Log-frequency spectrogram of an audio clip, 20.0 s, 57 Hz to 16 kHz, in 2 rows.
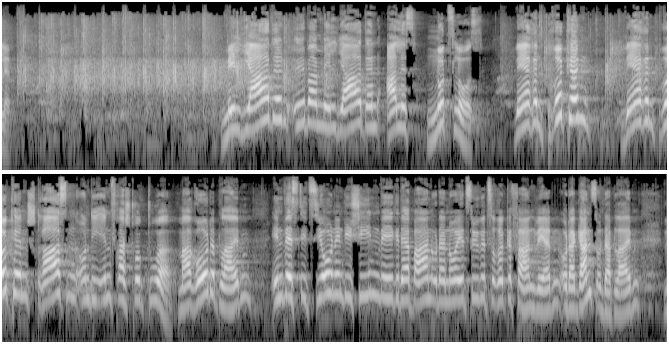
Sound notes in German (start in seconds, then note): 7.4 Beifall AfD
